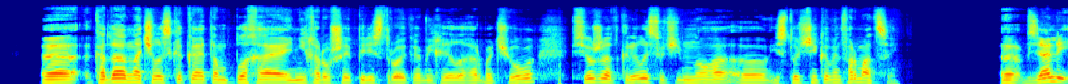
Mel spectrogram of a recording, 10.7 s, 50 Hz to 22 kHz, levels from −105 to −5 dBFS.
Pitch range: 125-155 Hz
